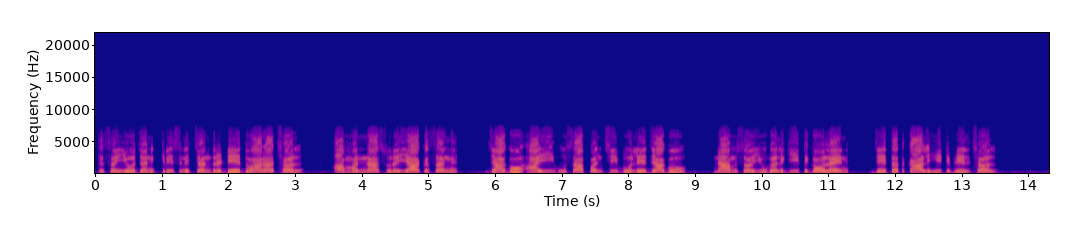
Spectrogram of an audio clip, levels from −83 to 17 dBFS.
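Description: No technical faults turn up anywhere in this speech recording. It carries the character of AMR wideband (HD Voice) coding at 12.65 kbit/s, a rate at which the codec leaves only light traces on the sound.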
